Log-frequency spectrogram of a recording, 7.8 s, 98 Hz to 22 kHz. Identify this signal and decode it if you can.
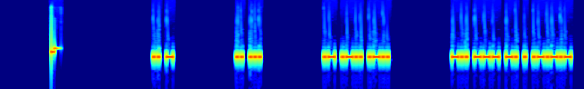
Morse code, heard as a keyed tone, about 40 wpm, 700 Hz. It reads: IT IS ALL DONE.
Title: 4x Word-Spacing - Sentences from Top 500 Words - 40wpm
